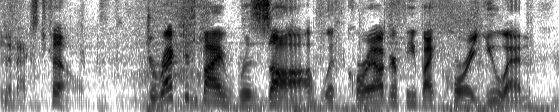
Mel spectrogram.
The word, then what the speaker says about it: RZA: to throttle me for pronouncing the name as RZA in the review instead of Reza.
